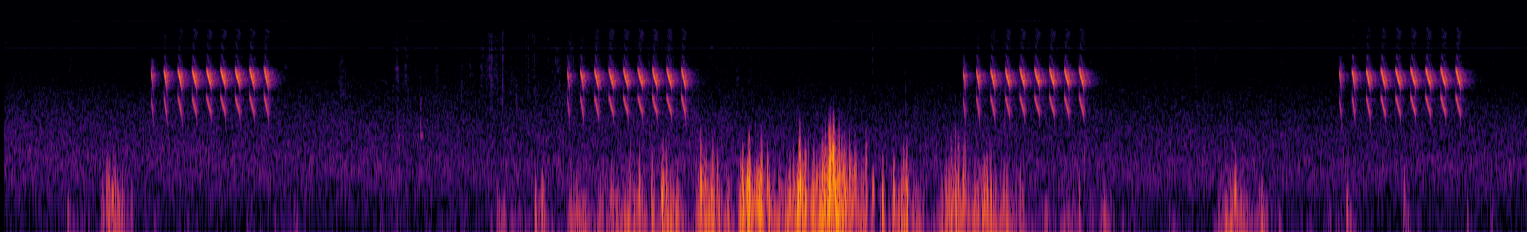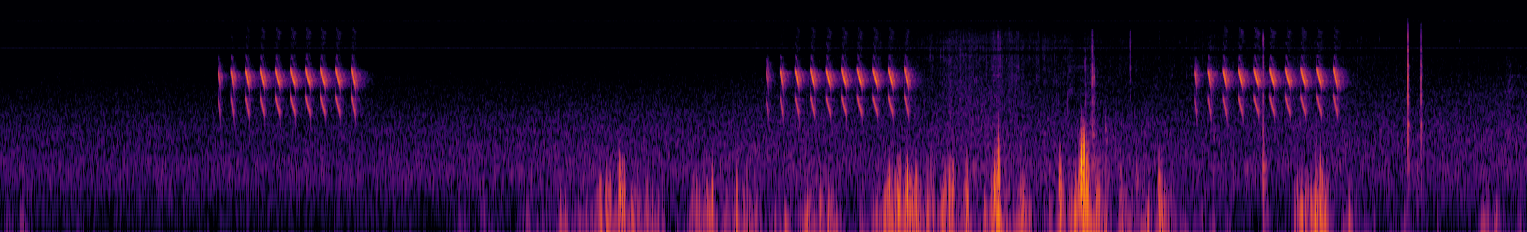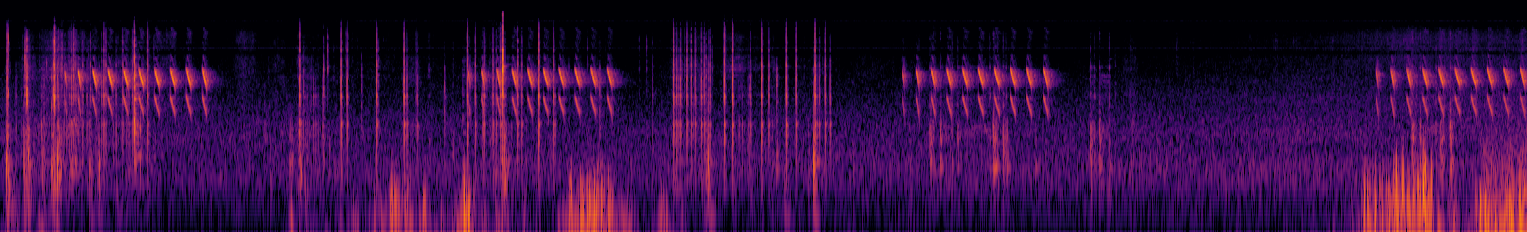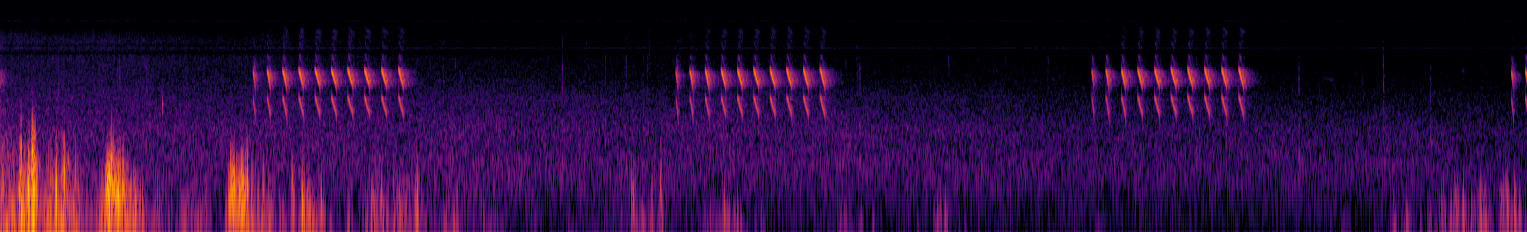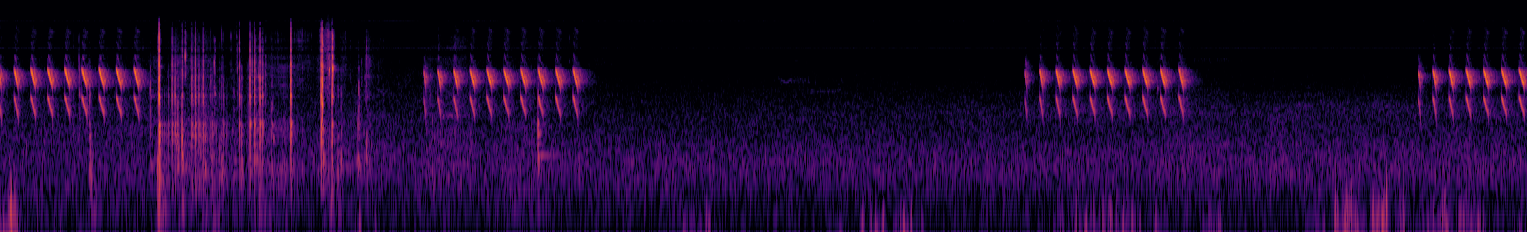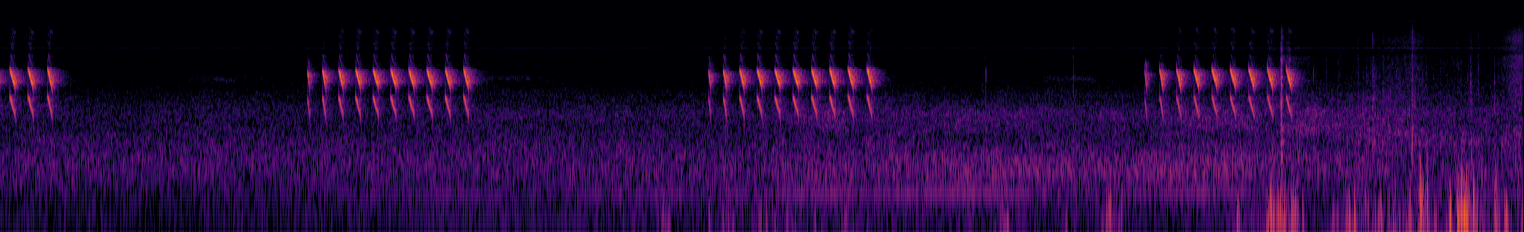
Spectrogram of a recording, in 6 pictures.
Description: Eugralla paradoxa
Nome em Inglês: Ochre-flanked Tapaculo
Fase da vida: Adulto
Localidade ou área protegida: Cañadón de la Mosca
Condição: Selvagem
Certeza: Gravado Vocal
